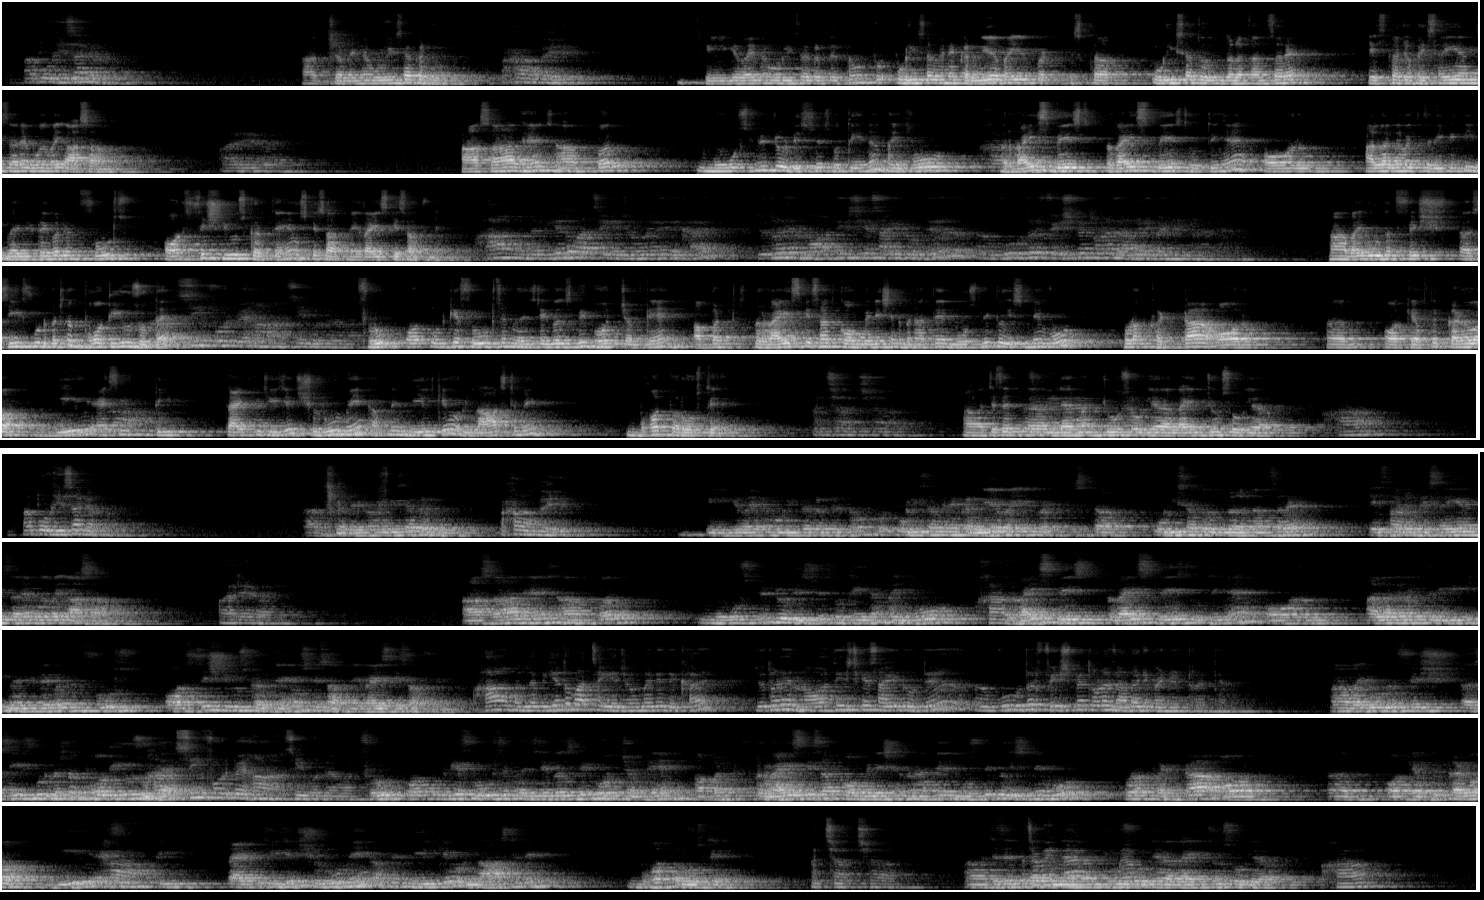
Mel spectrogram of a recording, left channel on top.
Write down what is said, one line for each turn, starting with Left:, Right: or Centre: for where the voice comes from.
Right: आप उड़ीसा कर दो
Left: अच्छा
Right: <laughs>
Left: भाई मैं उड़ीसा कर दूं
Right: हाँ भाई
Left: ठीक है भाई मैं उड़ीसा कर देता हूँ तो उड़ीसा मैंने कर दिया भाई बट इसका उड़ीसा तो गलत आंसर है इसका
Right: हाँ
Left: जो भाई सही आंसर है वो है भाई आसाम
Right: अरे भाई
Left: आसाम है जहाँ पर मोस्टली जो डिशेस होती है ना भाई वो
Right: हाँ हाँ
Left: राइस बेस्ड राइस बेस्ड होती हैं और अलग अलग तरीके की वेजिटेबल एंड फ्रूट्स और फिश यूज करते हैं उसके साथ में राइस के साथ में
Right: हाँ मतलब ये तो बात सही है जो मैंने देखा है जो थोड़े नॉर्थ ईस्ट के साइड होते हैं अ, वो उधर फिश पे थोड़ा ज्यादा डिपेंडेंट रहते हैं
Left: हाँ भाई वो उधर फिश सी फूड मतलब बहुत यूज होता
Right: हाँ
Left: है
Right: सी फूड पे हाँ सही बोल रहे हो आप
Left: फ्रू और उनके फ्रूट्स एंड वेजिटेबल्स भी बहुत चलते हैं अब बट
Right: हाँ
Left: राइस के साथ कॉम्बिनेशन बनाते हैं मोस्टली तो इसमें वो थोड़ा खट्टा और अम, और क्या बोलते हैं, कड़वा ये ऐसी
Right: हाँ
Left: टीप टाइप की चीजें शुरू में अपने मील के और लास्ट में बहुत परोसते हैं
Right: अच्छा अच्छा
Left: अ, जैसे
Right: अच्छा भाई
Left: लेमन
Right: मैं
Left: जूस
Right: मैं
Left: हो गया लाइम जूस हो गया
Right: हाँ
